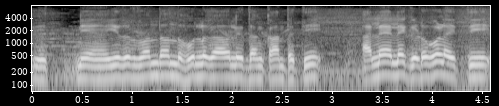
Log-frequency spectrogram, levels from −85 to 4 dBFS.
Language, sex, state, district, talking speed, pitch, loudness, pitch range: Kannada, male, Karnataka, Belgaum, 90 wpm, 150 Hz, -13 LUFS, 140-155 Hz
